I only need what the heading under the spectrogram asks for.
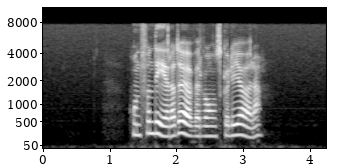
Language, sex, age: Swedish, female, 27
